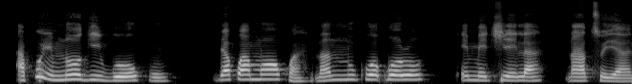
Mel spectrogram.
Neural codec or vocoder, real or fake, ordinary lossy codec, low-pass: autoencoder, 48 kHz, 32 numbers a frame, DAC-VAE, trained on Japanese speech; fake; none; none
